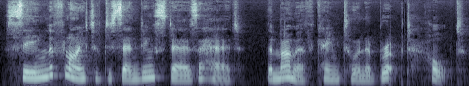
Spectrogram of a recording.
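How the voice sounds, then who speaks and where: A woman reading a children's storybook aloud as an expressive, dramatic narrator who acts out the sound words. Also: medium pitch, moderate pace, vocal fry. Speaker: audiobook reader.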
